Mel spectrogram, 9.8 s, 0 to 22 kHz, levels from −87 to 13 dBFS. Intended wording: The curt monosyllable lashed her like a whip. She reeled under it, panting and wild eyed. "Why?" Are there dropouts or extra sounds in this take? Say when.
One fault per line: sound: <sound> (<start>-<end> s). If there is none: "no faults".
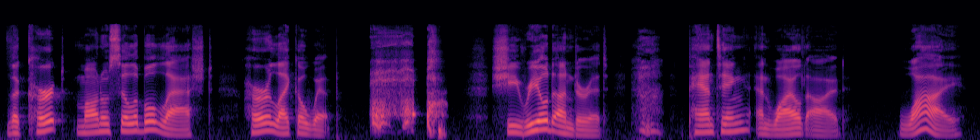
sound: throat clearing (3.7-4.5 s)
sound: breath (6.3-6.7 s)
